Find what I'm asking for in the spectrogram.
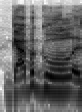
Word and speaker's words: Capicola: Gabagool is how Southern Italians pronounce Capicola in the East Coast.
